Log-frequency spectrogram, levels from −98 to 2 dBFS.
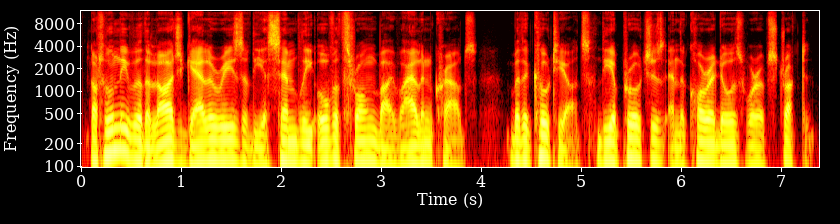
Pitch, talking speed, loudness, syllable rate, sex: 100 Hz, 185 wpm, -17 LUFS, 6.2 syllables/s, male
